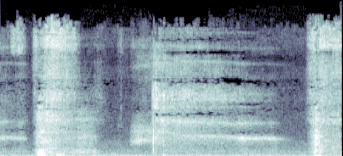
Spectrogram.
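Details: Human snoring during sleep, which a cat stops: noisy snorting breaths, with hissing sounds between them.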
